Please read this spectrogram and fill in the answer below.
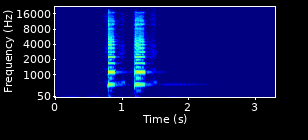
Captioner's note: clown horn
